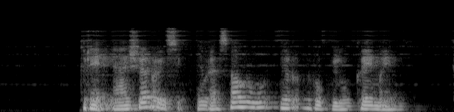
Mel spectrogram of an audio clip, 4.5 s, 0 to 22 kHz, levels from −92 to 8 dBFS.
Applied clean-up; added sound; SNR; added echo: neural mask model DeepFilterNet 3.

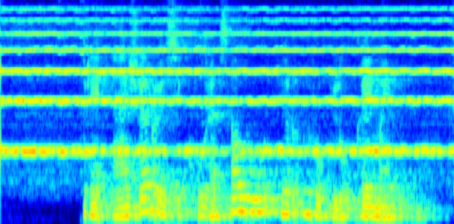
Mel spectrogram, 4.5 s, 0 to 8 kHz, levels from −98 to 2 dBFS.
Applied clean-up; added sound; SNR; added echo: none; Bowed string instrument; -4 dB; reverberation time 1.1 s.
